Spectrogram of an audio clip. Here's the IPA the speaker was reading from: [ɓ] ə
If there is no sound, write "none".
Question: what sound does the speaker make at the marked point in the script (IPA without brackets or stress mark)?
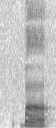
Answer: ɓ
